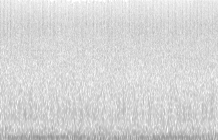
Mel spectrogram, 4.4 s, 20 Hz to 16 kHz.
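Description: Steady droning hum of the Avro Anson's propeller engines in an A2A flight simulator, continuous and even throughout at low volume.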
